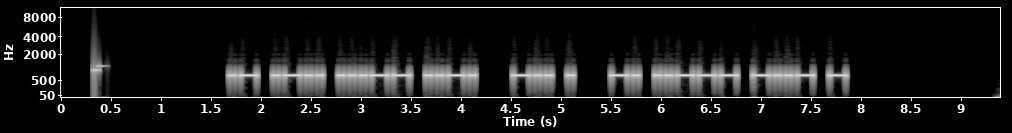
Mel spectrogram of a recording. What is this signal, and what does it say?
Morse code, heard as a keyed tone, about 21 wpm, 700 Hz. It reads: AL3F DE N2XT
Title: USA Callsign DE Callsign - 4 Characters - 22wpm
